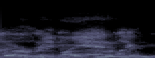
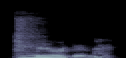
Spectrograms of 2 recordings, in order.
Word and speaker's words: Meriden: Well, I asked if it was like Meridian because I was very interested, since I'm so interested in the ley lines. Right? I was like, is that how you pronounce it, like Meridian? That's what I was asking. Is that what you're sticking with? Yeah. Oh no. How many times I've heard this? It's actually Meriden.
